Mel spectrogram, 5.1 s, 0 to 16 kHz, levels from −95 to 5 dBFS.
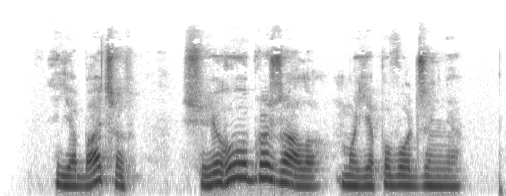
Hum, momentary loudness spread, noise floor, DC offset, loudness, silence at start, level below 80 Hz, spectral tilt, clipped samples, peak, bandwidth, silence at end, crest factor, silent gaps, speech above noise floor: none; 13 LU; -63 dBFS; under 0.1%; -24 LUFS; 0.55 s; -62 dBFS; -6.5 dB/octave; under 0.1%; -10 dBFS; 8.4 kHz; 0.45 s; 14 dB; none; 40 dB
